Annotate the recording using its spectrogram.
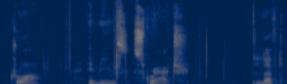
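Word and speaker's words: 抓: This word pronounced like "zhua."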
